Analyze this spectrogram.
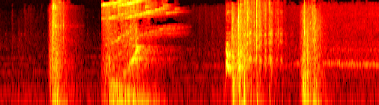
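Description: Short electronic game sound effects chime and whoosh.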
